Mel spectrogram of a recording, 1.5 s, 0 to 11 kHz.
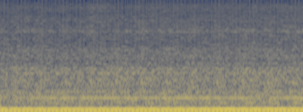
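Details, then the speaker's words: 1979 fire truck with a two-stroke Detroit diesel, 73,000 miles, started after sitting for years while air pressure builds. Deep, steady low drone with an even fast beat and no knocks or misses. Healthy, smooth idle. "She's just sitting here purring. I figured it'd start right up. Those old Detroits are tough to beat."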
